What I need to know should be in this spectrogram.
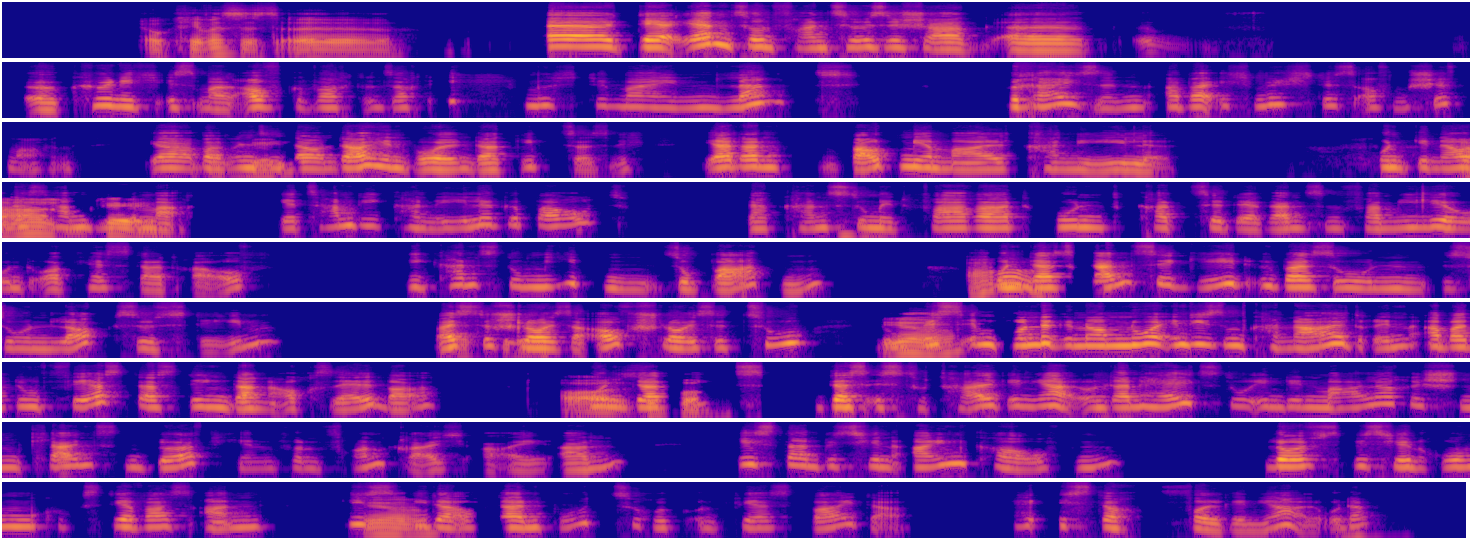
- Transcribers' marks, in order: put-on voice: "Ich möchte mein Land"; put-on voice: "bereisen"; snort
- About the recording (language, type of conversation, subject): German, unstructured, Wohin reist du am liebsten und warum?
